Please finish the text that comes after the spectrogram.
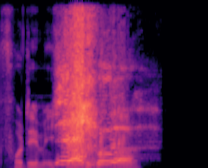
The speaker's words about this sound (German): Gesundheit, Meister. Jo, danke.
